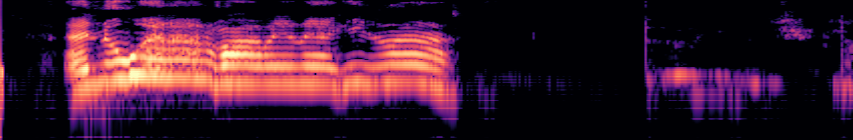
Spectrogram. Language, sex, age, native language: Icelandic, male, 13, Icelandic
